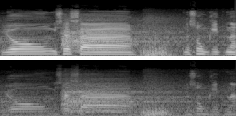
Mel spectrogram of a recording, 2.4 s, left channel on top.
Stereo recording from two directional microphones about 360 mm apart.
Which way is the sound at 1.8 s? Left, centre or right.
Centre.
